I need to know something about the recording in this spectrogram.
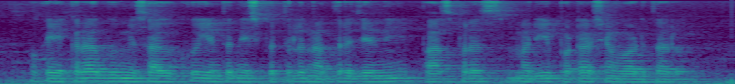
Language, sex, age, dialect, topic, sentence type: Telugu, male, 41-45, Southern, agriculture, question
